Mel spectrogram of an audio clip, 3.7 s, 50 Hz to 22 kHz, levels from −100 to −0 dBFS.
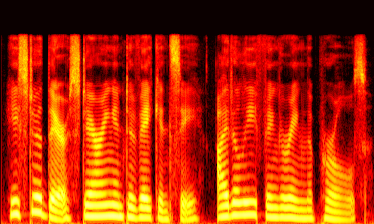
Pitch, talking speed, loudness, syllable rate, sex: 175 Hz, 160 wpm, -16 LUFS, 5.2 syllables/s, female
